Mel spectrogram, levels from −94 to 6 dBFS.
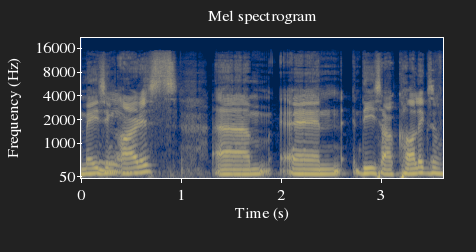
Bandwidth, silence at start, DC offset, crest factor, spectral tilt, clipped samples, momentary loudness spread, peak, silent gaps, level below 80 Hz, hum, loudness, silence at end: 15 kHz; 0 s; under 0.1%; 14 dB; -4.5 dB/octave; under 0.1%; 6 LU; -8 dBFS; none; -42 dBFS; none; -22 LUFS; 0 s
